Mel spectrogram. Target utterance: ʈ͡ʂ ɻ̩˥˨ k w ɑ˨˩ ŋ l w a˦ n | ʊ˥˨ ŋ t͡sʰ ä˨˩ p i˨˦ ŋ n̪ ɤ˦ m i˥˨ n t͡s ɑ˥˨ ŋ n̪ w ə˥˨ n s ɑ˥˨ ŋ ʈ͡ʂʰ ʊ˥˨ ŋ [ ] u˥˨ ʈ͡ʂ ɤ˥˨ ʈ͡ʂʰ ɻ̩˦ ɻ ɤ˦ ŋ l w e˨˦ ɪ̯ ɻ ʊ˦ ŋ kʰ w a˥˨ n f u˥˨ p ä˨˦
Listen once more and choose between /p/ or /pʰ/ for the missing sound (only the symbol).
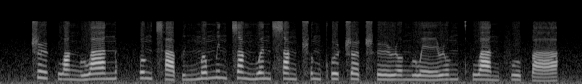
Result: pʰ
